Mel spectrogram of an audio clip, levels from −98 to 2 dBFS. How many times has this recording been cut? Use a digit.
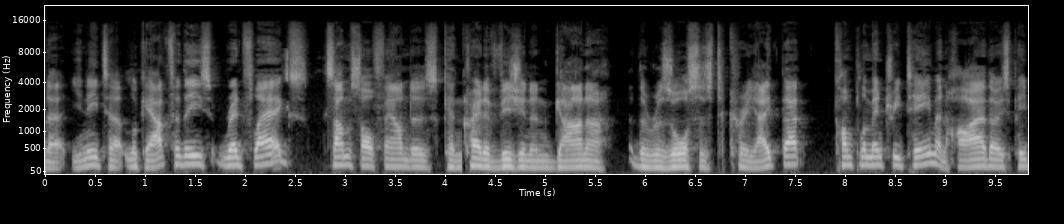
2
